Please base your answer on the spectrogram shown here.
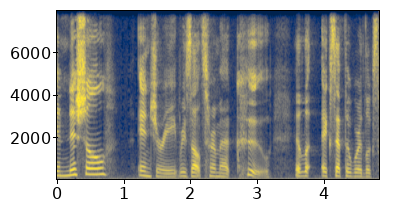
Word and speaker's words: coup: injury results from a coup it except the word looks like coupe on your side's but the P is actually silent so it's public coup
